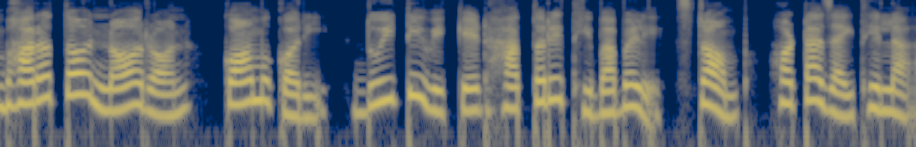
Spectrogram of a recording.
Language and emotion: Odia, neutral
